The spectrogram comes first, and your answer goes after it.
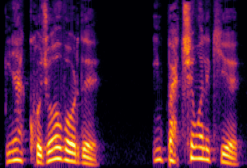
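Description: A man's voice: fairly high pitch, very animated, mellow, breathy edge. A man voicing a hostile old village mother who scolds and questions brusquely. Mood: suspicious.

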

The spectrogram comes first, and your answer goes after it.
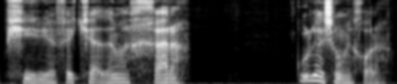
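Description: A man's voice: mid-range voice, creaky, a little mellow, dry recording, clean studio sound. A man voicing a desperate, jealous young man who wheedles and mutters bitterly, in an audio story. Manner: urgent, wheedling, then bitter inner muttering. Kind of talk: audio drama reading.

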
